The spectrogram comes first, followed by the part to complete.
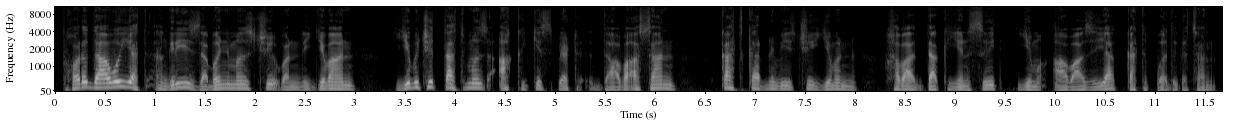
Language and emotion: Kashmiri, neutral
